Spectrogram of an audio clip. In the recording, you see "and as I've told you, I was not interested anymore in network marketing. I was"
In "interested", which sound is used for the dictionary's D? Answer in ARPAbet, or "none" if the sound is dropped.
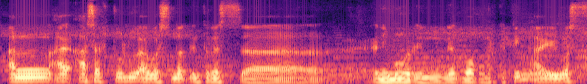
none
